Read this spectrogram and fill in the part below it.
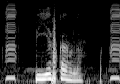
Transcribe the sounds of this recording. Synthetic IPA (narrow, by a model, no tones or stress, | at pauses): pʼiɛfkʼahʊla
